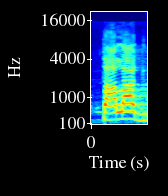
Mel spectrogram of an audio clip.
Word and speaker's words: তলাক: আবার বলো না, শব্দটা কিন্তু তালাক নয়, মনে রাখবেন, শব্দটা কিন্তু তালাক নয়, শব্দটা হলো তলাক। কি বললাম? তলাক। ওর আরবি উচ্চারণ কি? তোয়েল আমারিফ কফ, বাংলা উচ্চারণ কি? তয়বায় লয়াকার ক।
